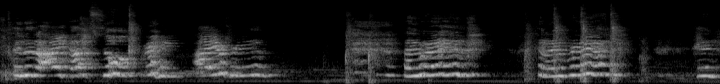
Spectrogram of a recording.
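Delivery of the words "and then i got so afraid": ordinary talk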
